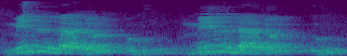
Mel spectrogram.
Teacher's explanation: Jadi contohnya itu langsung masuk ke huruf setelahnya. Jadi nun sukunnya itu tidak perlu diucapkan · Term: idgham bila gunah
